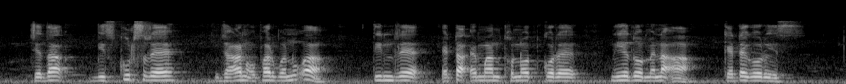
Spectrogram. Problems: none marked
